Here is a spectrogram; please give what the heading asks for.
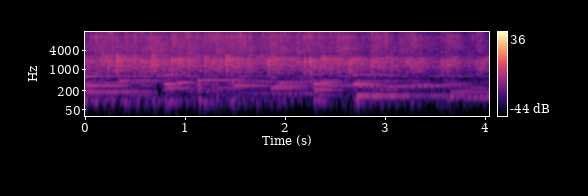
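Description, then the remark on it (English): An audience claps and cheers for the Lord steadily throughout, a dense, continuous wash of applause with shouts mixed in, while sustained keyboard chords play underneath. “Can you give the Lord a shout and a hand clap?”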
